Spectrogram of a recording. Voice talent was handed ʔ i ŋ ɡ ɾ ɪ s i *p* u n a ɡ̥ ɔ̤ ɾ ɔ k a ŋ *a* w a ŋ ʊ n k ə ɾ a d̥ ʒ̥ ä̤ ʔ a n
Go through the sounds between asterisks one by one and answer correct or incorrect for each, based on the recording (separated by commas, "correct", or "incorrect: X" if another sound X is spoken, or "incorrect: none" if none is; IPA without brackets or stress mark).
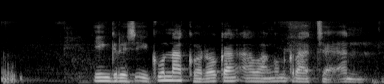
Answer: incorrect: k, correct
